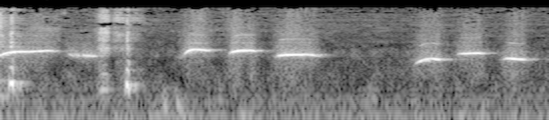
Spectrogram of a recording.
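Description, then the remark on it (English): Someone whistles a short melody, clear sliding notes in two phrases: a few held tones, a pause, then three more quick notes. No one speaks. “Or if Jesus was whistling.”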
